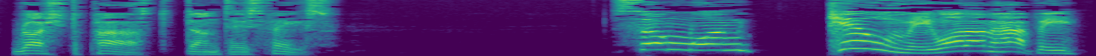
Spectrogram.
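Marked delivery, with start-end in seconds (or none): 3.1-5.4 high, loud joyful shout. Acted. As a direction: yell it out in wild relief. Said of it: "Blaze shouted".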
